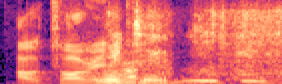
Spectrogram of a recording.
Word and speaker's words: authority: Jangan riti tapi reti. Authority. Authority.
